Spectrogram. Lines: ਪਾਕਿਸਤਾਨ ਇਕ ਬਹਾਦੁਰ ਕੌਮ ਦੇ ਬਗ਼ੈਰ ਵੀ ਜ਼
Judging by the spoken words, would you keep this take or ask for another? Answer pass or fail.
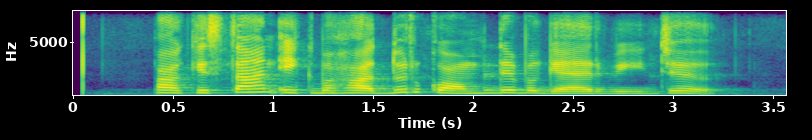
pass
